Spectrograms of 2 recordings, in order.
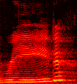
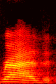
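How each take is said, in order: First: The vowel is long, rhyming with seed. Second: The vowel is short, rhyming with bed. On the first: It is the present or future form. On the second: It is the past form.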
